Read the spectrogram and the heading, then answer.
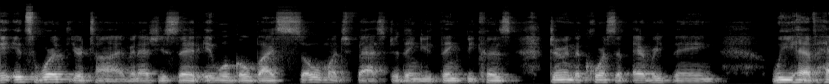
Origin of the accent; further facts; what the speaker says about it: New Haven, Connecticut, United States; I am a homegrown New Havenite. I grew up in the New Hopeville area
